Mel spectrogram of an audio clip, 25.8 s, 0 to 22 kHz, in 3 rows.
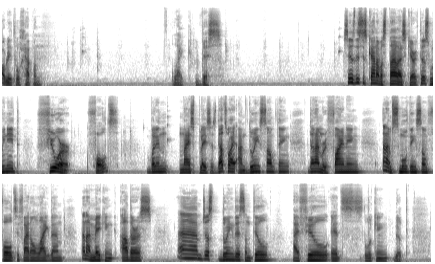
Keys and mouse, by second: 2.7-6.8 right drag, 6.9-9.7 ctrl+alt+drag, 7.3 ctrl+z, 12.4 g, 14.6-16.5 alt+right drag, 16.5 alt+click, 16.6 ctrl+alt+right click, 17.0-18.2 ctrl+alt+drag, 17.5 1, 18.3 click, 19.8-25.8 alt+right drag, 19.8 typing.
